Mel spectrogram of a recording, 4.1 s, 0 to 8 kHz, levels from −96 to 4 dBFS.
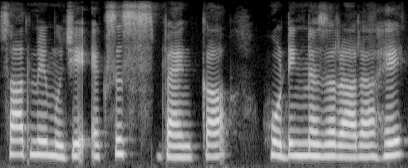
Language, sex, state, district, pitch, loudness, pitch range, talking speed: Hindi, female, Madhya Pradesh, Bhopal, 220 Hz, -13 LUFS, 210-240 Hz, 160 wpm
